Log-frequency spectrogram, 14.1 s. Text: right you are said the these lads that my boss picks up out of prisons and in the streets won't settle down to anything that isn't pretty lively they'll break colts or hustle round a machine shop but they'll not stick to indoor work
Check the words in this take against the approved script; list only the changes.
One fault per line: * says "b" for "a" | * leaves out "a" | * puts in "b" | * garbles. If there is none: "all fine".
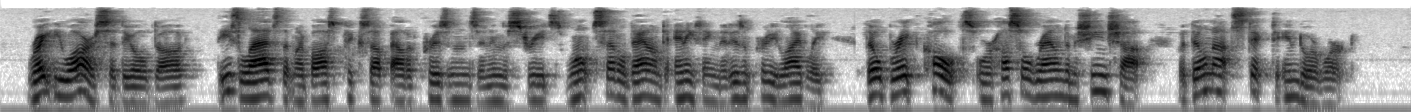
* puts in "old dog"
